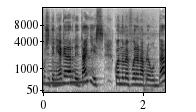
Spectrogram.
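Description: A woman speaks loudly in a high voice with ordinary pitch variation. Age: 30s. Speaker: guest. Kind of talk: casual chat.

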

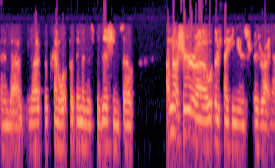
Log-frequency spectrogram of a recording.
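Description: In a slight Southern US accent, a man speaks at a medium pitch with fairly even intonation. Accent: slight Southern drawl. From western North Carolina. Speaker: sports reporter. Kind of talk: radio interview.

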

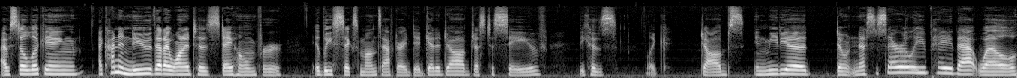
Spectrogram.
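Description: Speaking with an American accent, a woman has an ordinary speaking voice, medium pitch and lively intonation at a fairly slow pace. The recording is very clean, with a silent background. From Essex County, New Jersey. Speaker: editorial assistant, recent graduate. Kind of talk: casual chat. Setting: studio.

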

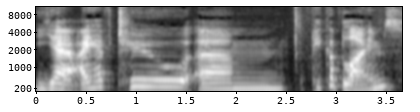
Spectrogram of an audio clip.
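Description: A woman's medium-pitched voice, with ordinary pitch variation, comes through in a very clean recording against a silent background. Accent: Dutch. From Netherlands. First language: Dutch. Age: 20s. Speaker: YouTuber. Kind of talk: casual chat.

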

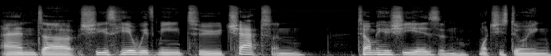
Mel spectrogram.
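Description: At a fairly slow pace, a man with an Australian accent speaks at a medium pitch in a flat monotone, recorded very cleanly over a silent background. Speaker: podcast host and musician. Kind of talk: casual interview chat. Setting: music venue.

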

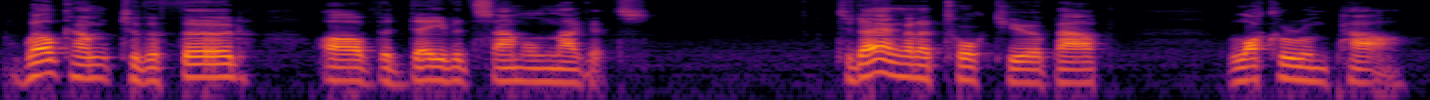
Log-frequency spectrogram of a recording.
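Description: The speaker uses a confident tone and ordinary pitch variation. The pace is fairly slow, broken by long, frequent pauses. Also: man, medium pitch for a man. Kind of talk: motivational talk, short coaching pep talk. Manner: emphatic, driving, building each point toward a punchy formula; confident, authoritative.

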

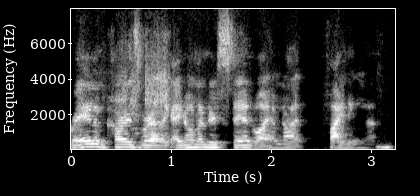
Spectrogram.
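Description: A man with an American accent, a fairly high pitch and a somewhat breathy voice, at a fairly quick pace. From South Florida. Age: 30s. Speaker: sports card collector. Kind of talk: casual chat.

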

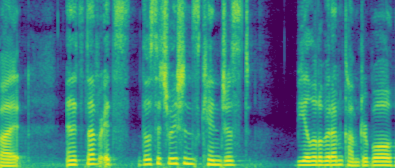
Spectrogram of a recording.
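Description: A woman talks in an ordinary speaking voice at medium pitch and a fairly quick pace, with ordinary pitch variation. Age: 30s. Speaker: beauty brand founder. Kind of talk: casual chat.

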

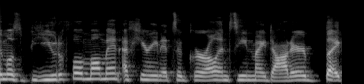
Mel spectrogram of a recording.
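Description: A woman with a plain, everyday voice at medium pitch, a fairly quick pace, ordinary pitch variation and a quiet background. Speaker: postpartum health coach. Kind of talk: casual chat.

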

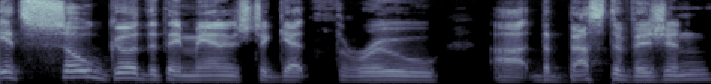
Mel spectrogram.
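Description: An unremarkable speaking voice, a man at a medium pitch and a moderate pace. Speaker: podcast host. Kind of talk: casual sports podcast chat.

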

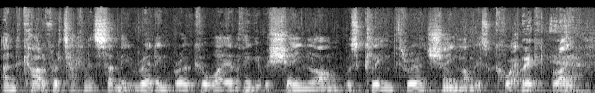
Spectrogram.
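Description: At a very fast pace, a man talks in a fairly low voice with ordinary pitch variation amid noticeable background noise. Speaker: football journalist. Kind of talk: casual football discussion. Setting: studio.

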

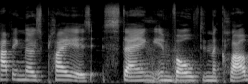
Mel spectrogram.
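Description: A woman with a London accent speaks at a medium pitch and moderate pace, her tone bright and sharp. Her intonation stays monotone and flat on a very clean recording with a silent background. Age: 30s. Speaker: retired footballer. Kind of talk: interview.

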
